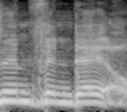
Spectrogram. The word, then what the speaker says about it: Zinfandel: mama Stila boxes infidel for your arms it's pronounced Zinfandel right hey if it's in a box it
